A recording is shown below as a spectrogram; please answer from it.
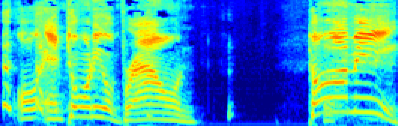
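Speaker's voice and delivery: put-on Boston accent with very slow, swooping drawl. Joking about Tommy and Antonio Brown: put-on Boston accent. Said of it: "your Boston is very Bronx".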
